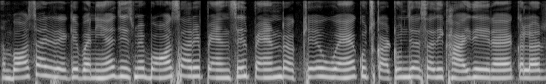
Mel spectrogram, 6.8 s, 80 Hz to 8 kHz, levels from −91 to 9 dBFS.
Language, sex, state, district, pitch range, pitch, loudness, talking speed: Hindi, female, Bihar, Muzaffarpur, 235-265 Hz, 250 Hz, -16 LUFS, 195 wpm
